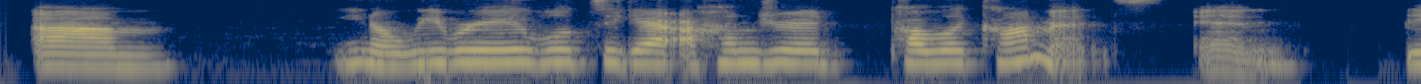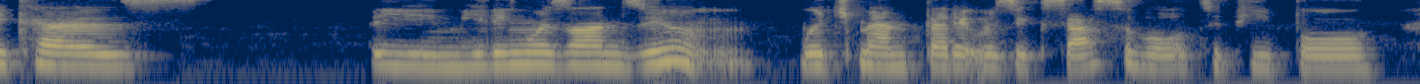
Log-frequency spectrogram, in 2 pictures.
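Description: A woman's voice: medium pitch, a bit bright, low-quality recording. Young woman on a video call, thoughtful.

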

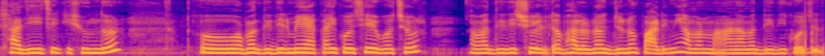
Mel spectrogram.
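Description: A woman's voice: a little high, darkish tone. A middle-aged woman chatting casually to viewers as she narrates a family home vlog, rambling and addressing them directly. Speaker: vlogger.

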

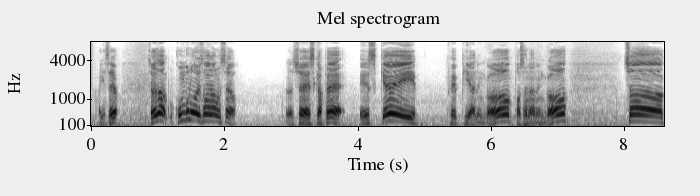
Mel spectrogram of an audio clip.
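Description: A man's voice: sits high, darkish tone. A man teaching English grammar to a class, playful and joking, quizzing students with silly memory tricks.

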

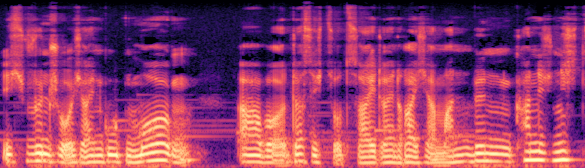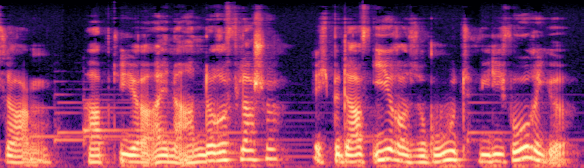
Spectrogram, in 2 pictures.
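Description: A poor, eager farmer man, as a woman reading a storybook puts him on, polite and plain-spoken. He talks in a low, even voice with hardly any change from the narrator's own. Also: measured pace, creaky, faint music behind. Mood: hopeful.

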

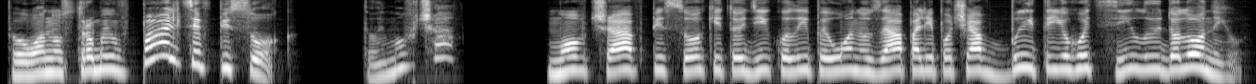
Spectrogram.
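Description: Audiobook narrator, female, expressive storytelling, dead-dry close mic. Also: medium pitch, moderate pace, dry recording.

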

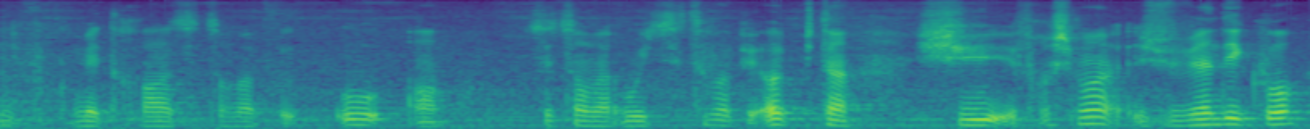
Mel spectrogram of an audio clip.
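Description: Young male gamer, mid pitch, rambling and tired, stumbles and swears, noisy game sound behind. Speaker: gaming channel host. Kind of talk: casual gameplay commentary. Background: racing game car and engine sounds.

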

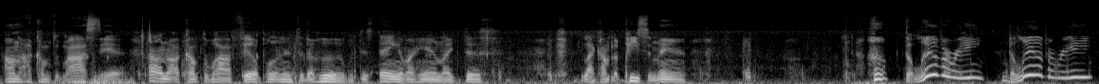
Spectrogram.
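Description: A man's voice: on the low side, fairly even intonation, fast talker, darkish tone. Chatty young male vlogger in a car. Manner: chatty, nervous and joking. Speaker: YouTuber doing a giveaway. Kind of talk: casual vlog narration. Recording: noisy vlog audio with car noise.

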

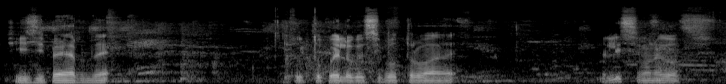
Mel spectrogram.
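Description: A playful, enthusiastic man narrates a relaxed walking tour of a big indoor mall, speaking slowly in a lowish voice. He teases and jokes as he goes. Loud shopping-mall ambience fills the phone recording. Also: noisy background. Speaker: travel vlogger.

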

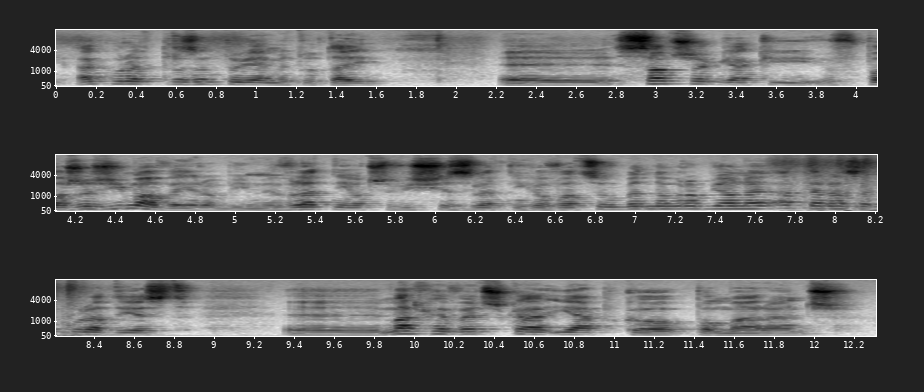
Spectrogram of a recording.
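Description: A Polish man presents a casual homemade demonstration in a medium-pitched voice. He talks as a pet owner, pausing hesitantly and favouring affectionate, diminutive wording. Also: reverberant.

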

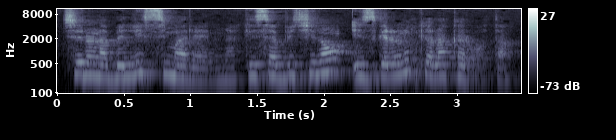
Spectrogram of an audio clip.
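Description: Gentle woman reading a storybook. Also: on the high side, fast talker.

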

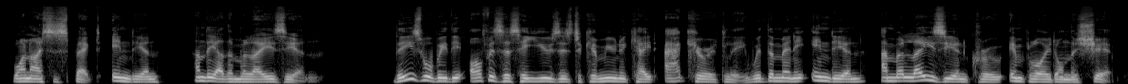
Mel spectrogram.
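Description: A man narrating a first-person thriller audiobook in an expressive storytelling manner. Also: medium pitch, no room sound, studio quality.

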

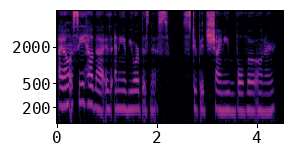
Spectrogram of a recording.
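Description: Irritated teen girl, sarcastic, breathy, narrow pitch, read by a woman. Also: steady tone, moderate pace, no echo.

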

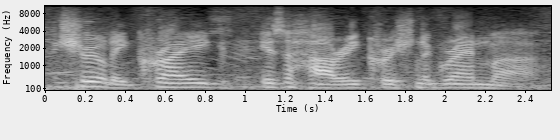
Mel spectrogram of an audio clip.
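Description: A man's voice: fairly high pitch, normal speed, noisy background. Australian man reading wry news voice-over. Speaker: television reporter. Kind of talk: scripted news narration.

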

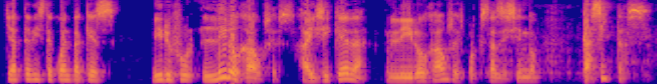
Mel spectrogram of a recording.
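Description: A male teacher walks through grammar errors step by step, pausing often to check that the learner is following. His voice sits a little high for a man but sounds mellow and warm. The recording is dull and lo-fi. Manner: patient, checks understanding with frequent "¿sí?" and "mira". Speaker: English teacher. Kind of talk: explaining English grammar errors to Spanish speakers.

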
